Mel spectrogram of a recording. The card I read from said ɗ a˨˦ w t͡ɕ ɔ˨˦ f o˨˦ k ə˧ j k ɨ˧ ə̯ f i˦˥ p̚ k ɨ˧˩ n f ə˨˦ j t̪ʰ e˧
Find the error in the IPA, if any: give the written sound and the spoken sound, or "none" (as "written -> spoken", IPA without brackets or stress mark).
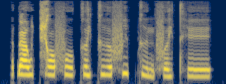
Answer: none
